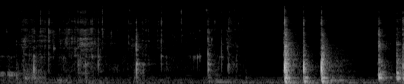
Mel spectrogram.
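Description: Wooden spoon stirring rice and water in an aluminium pressure cooker, with a soft liquid swishing, then a few sharp knocks against the pot near the end.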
